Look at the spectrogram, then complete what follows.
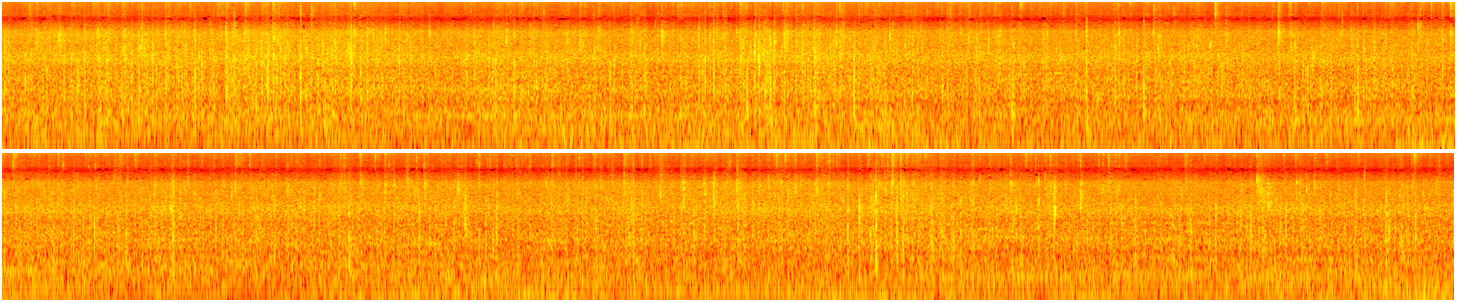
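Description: Steady rain: an even hiss made up of countless small drop hits.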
